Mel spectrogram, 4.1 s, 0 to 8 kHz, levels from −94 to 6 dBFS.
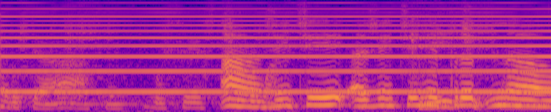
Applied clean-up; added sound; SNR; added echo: none; Bowed string instrument; 1 dB; none.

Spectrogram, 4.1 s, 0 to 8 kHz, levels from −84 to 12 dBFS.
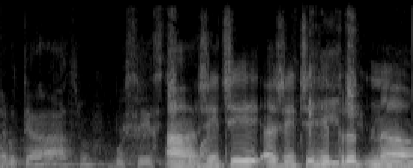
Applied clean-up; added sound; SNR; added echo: none; none; none; none.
